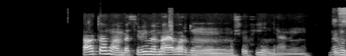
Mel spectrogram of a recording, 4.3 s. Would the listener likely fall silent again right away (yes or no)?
no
